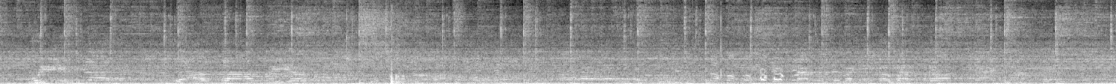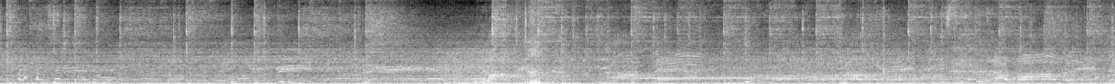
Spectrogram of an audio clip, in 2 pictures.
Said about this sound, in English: Dude, you can hear people laughing. I fucking felt bad. Did you hear that? A big thud? Yeah, that's him going to put his foot on a monitor and he misses it and then goes ass over tea kettle off the stage and plops.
